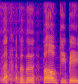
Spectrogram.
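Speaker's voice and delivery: put-on cartoon pig character voice. Opening the episode with the usual greeting: Porky Pig impression. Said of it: "I'm doing my Porky Pig".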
